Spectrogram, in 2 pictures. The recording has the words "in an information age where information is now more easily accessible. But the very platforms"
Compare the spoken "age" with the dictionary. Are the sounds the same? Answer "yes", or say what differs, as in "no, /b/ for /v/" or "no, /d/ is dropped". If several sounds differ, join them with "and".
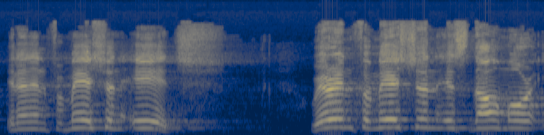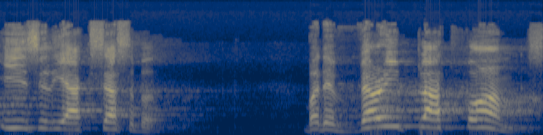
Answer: yes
